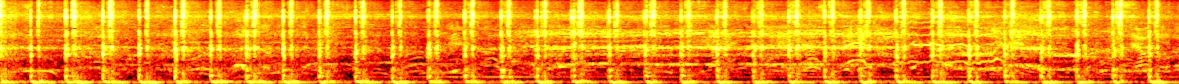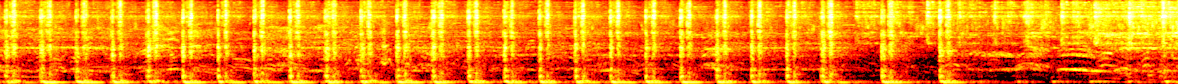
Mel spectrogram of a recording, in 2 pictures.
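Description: Pow wow drum group: a steady, loud beat on a large drum, about three strokes a second, with voices singing over it. The drumming stops about a second before the end.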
